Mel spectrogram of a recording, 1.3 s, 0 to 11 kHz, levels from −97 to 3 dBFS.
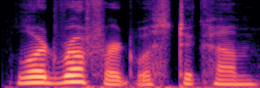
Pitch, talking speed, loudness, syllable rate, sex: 185 Hz, 230 wpm, -17 LUFS, 5.2 syllables/s, female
